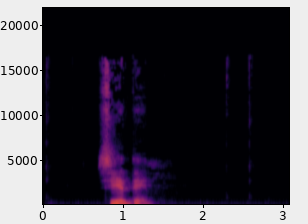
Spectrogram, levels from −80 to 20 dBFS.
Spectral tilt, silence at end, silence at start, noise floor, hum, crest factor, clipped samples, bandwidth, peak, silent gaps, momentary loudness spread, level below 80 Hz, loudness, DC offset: -5 dB/octave; 1.7 s; 0.7 s; -73 dBFS; none; 20 dB; under 0.1%; 17 kHz; -16 dBFS; none; 15 LU; -72 dBFS; -31 LUFS; under 0.1%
